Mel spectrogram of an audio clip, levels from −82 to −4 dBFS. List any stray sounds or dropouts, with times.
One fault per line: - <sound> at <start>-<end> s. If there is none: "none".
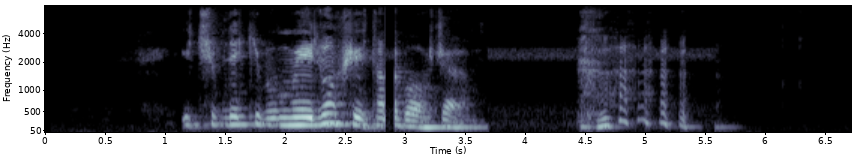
- dropout at 2.8-2.9 s
- laugh at 4.4-5.5 s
